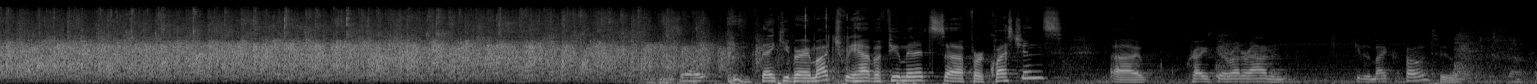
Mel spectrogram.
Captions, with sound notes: - So (clears throat) thank you very much. We have a few minutes for questions. Craig's gonna run around and give the microphone to--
